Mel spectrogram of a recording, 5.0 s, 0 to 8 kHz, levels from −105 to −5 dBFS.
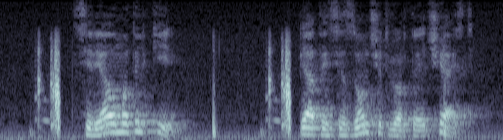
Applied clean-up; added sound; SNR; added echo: none; Telephone; 5 dB; none.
